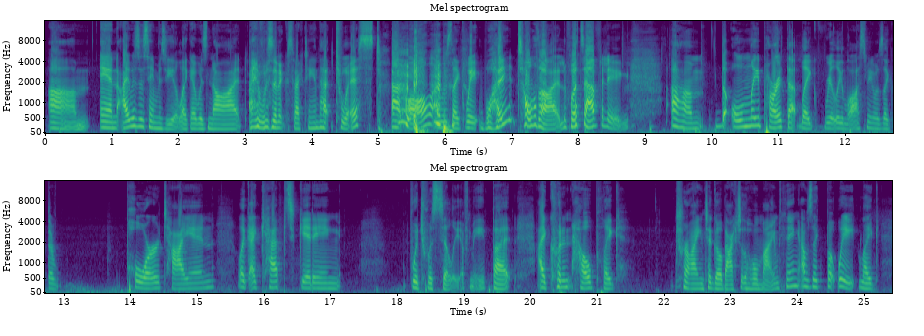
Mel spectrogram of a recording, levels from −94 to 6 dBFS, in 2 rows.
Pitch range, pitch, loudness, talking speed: 165-210 Hz, 185 Hz, -22 LUFS, 165 wpm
